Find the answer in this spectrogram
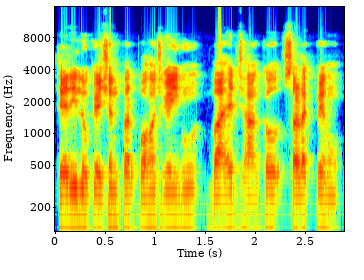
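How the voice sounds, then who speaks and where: A man's voice: medium pitch, little pitch movement, sharp tone, lightly acted. A man reading the lines of a brash young woman investigator in an audio story, in a blunt, direct way. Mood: matter-of-fact.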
